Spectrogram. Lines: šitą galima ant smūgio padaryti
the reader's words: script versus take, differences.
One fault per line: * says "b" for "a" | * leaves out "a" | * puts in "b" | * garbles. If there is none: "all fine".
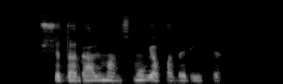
all fine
